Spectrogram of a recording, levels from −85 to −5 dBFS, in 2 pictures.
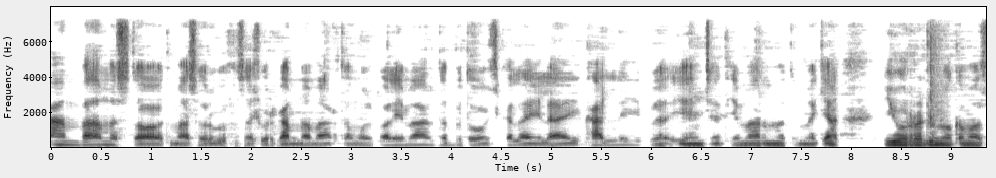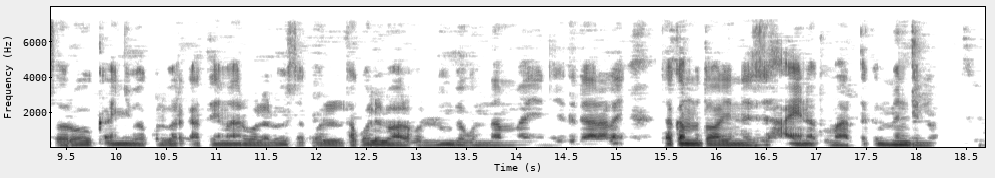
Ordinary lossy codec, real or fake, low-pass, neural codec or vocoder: MP3, 64 kbps; real; 7.2 kHz; none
